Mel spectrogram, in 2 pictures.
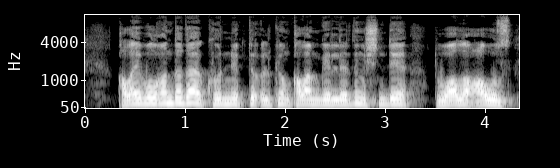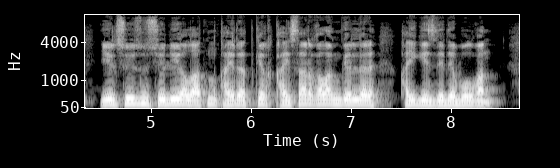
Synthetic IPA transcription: qʰɑlˠɑjbo̞lˠʁɑnd̪ɑd̪ɑkʲʰɵɾɪne̞k̚t̪ɪʔʏlkʲe̞ɴqʰɑlˠɑmɡʲe̞ɾle̞ɾd̪ɪŋɪʃɪnd̪e̞d̪̥uɑlˠəʔɑwəz | je̞lsɵzɪnsɵjle̞jɑlˠɑt̪əɴqʰɑjɾɑt̪kʲe̞ɾqʰɑjsɑɾʁʰɑlˠɑmɡʲe̞ɾle̞ɾqʰɑjkʲʰe̞zd̪e̞d̪e̞bo̞lˠʁɑn

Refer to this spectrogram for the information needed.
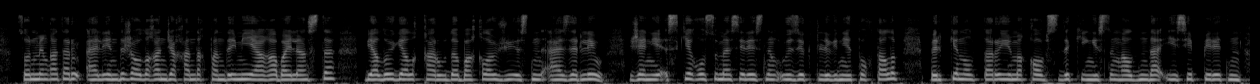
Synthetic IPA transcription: so̞nəme̞ɴqʰɑt̪ɑɾæle̞md̪ɪʒɑwlˠɑʁɑnʒɑχɑnd̪əq̚pʰand̪e̞mijɑʁɑbɑjlˠɑnəst̪əbijo̞lˠo̞ɡʲijɑlˠəqʰːɑɾud̪əbɑqəlˠɑwʒyje̞sɪnæzɪɾle̞w | ʒæne̞ɪskʲe̞qʰo̞sumæse̞le̞sɪnɪŋwɵze̞kt̪ɪlɪɡʲɪne̞t̪ʰo̞qt̪ɑlˠəp̚ | bɪɾɪk̚ʲːe̞nʊlˠt̪ːɑɾʊjəməqʰɑwəpsɪzd̪ɪkʲʰe̞ŋe̞sɪnɪŋɑlˠd̪ənd̪ɑʔe̞se̞p̚be̞ɾe̞t̪ɪn

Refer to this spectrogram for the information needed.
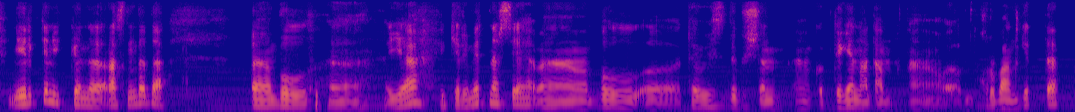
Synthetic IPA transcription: ne̞lɪk̚t̪e̞nʏjt̪̚kʲe̞nɪɾʔɑ̰sənd̪ɑd̪ɑ | əbʊlˠəjækʲʰe̞ɾe̞me̞t̪næɾse̞əbʊlˠət̪ʰæwe̞ls̬ɪzd̪ɪkʲʏʃɪŋəkʲʰɵp̚t̪e̞ɡʲe̞nɑd̪ɑmə̰qʰʊɾbɑnkʲʰe̞t̪ːɪ

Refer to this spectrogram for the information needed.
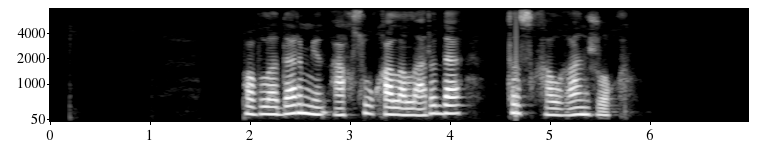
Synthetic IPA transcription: pʰavlˠod̪ɑɾme̞nɑqsuqʰɑlˠɑlˠɑɾəd̪ɑ | t̪ʰəsqʰɑlˠʁɑnʒo̞̰q

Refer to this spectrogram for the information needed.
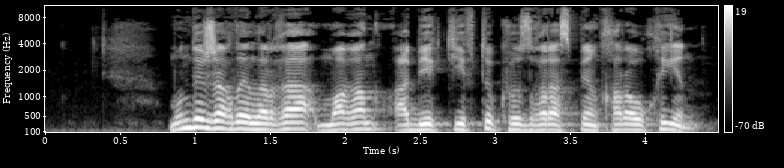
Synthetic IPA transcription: mʊnd̪ɑjʒɑʁd̪ɑjlˠɑɾʁɑmɑʁɑnobje̞k̚t̪ijft̪ɪkʲʰɵzʁɑɾɑspe̞ɴqʰɑɾɑwqʰijən

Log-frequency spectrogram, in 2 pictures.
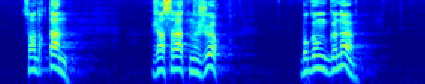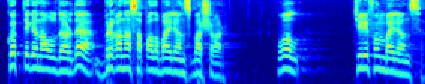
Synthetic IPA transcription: so̞nd̪əq̚t̪ɑn | ʒɑsəɾɑt̪ənʒo̞q̚ | bʏɡʲɪŋɡʲɪkʲʏnɪ | kʲʰɵp̚t̪e̞ɡʲe̞nɑwəlˠd̪ɑɾd̪ɑbɪɾʁɑnɑsɑpɑlˠəbɑjlˠɑnəs̬bɑɾʃəʁɑ̰ɾ | wo̞lˠ | t̪ʲʰe̞le̞fo̞nbɑjlˠɑnəsə

